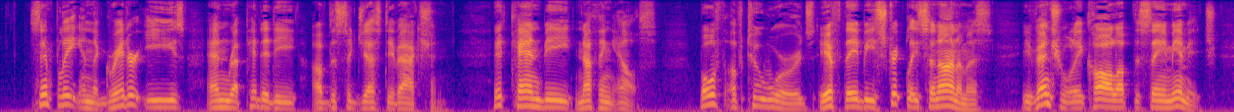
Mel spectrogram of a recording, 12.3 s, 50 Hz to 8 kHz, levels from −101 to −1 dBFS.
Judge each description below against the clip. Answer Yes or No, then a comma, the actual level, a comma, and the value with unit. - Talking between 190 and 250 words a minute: No, average, 155 wpm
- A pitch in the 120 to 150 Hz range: Yes, low, 135 Hz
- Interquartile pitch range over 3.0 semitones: Yes, average, 4.2 semitones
